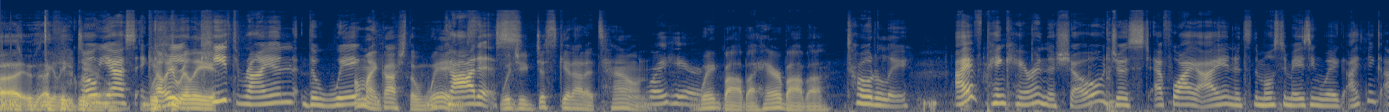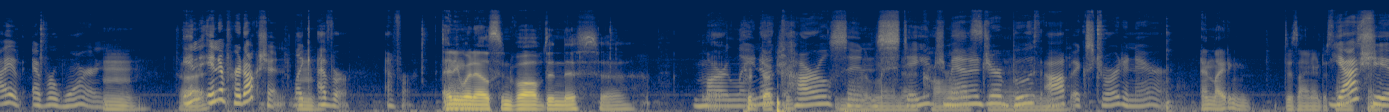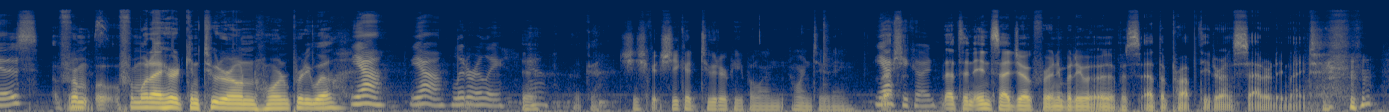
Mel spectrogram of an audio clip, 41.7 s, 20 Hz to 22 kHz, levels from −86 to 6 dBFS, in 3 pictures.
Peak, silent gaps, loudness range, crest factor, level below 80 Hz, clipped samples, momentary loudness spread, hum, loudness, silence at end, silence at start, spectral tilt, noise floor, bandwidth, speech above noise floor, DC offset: -2 dBFS; none; 11 LU; 20 dB; -42 dBFS; under 0.1%; 17 LU; none; -21 LUFS; 0.1 s; 0 s; -6 dB/octave; -47 dBFS; 16 kHz; 25 dB; under 0.1%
